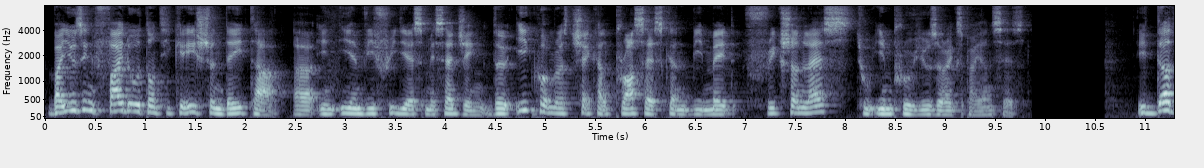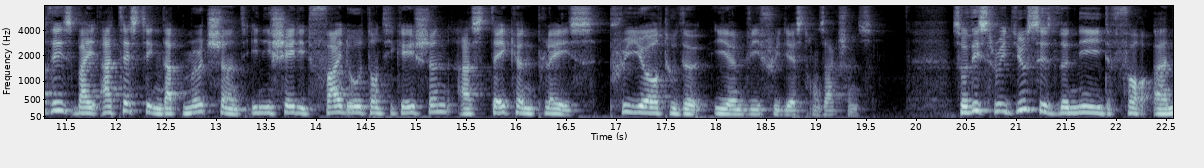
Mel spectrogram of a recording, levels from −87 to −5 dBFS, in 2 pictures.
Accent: French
